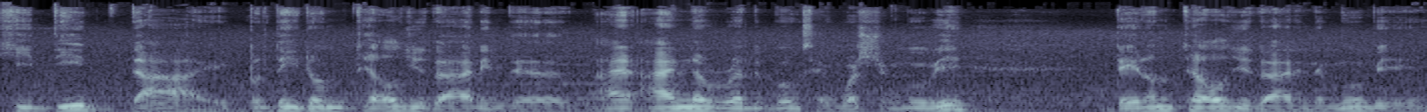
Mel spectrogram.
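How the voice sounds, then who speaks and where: With a non-native accent, a man speaks at a moderate pace with fairly low pitch. His intonation is fairly even, and music plays in the background. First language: not English. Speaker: gaming lore youtuber. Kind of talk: casual monologue. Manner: rambling, hesitant with fillers.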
